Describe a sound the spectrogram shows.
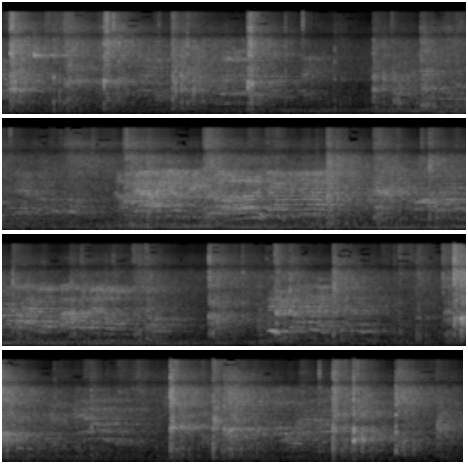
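Paddles strike a plastic ball with sharp pops in an echoing hall.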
